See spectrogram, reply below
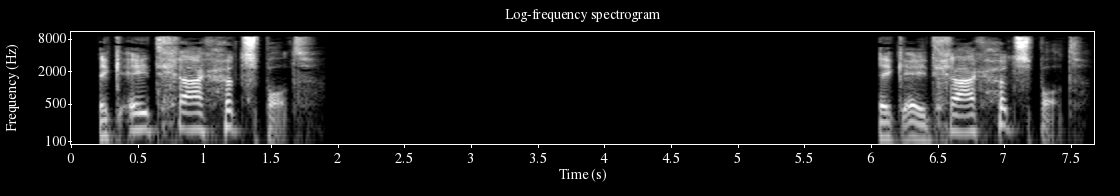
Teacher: The S and P are pronounced separately.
